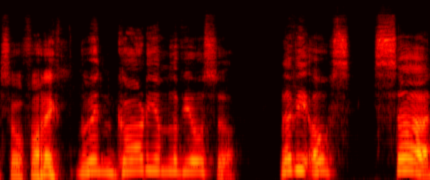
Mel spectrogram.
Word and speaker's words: Leviosa: Leviosa, not Levioso. I'm probably saying it wrong.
